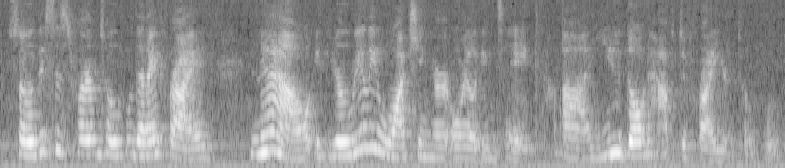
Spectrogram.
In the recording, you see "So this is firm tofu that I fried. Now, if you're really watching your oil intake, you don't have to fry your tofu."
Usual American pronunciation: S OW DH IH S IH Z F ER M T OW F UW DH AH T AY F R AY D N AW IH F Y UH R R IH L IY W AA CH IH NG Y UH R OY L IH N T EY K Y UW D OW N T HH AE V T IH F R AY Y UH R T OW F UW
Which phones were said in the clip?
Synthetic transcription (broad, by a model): S OW DH IH S IH Z F ER M T OW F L DH AH T AY F R AY D N AW IH F Y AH R R IH L IY W AA CH IH NG Y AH R OY L IH N T EY K Y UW D OW N T HH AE F T IH F R AY Y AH R T OW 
